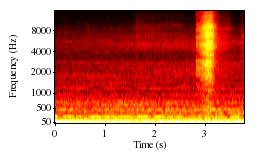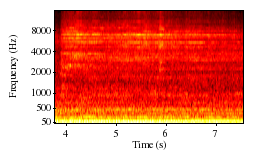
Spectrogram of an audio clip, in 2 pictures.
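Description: Freight train led by Canadian Pacific and BNSF diesel locomotives passing, with a steady low engine rumble. About three seconds in there is a brief loud hissing burst, and after that a thin high-pitched squeal of wheels on rail.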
